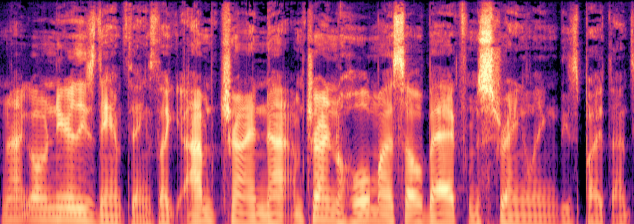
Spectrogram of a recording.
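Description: A man with a normal speaking voice talks at medium pitch with lively intonation, in a very clean recording with a silent background and a dry, close sound with no echo. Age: 30s. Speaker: podcast host. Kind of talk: casual monologue. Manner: casual, laughing often.

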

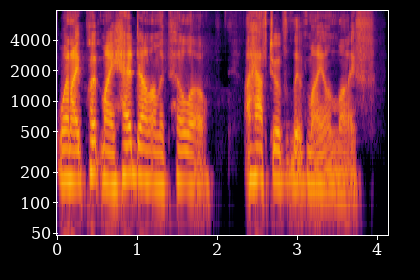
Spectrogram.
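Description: A woman speaks at a fairly quick pace in a fairly low pitch with vocal fry. The recording is very clean, with a silent background. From Alaska, Anchorage. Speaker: spiritual teacher and chef. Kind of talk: casual chat. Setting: stage with audience.

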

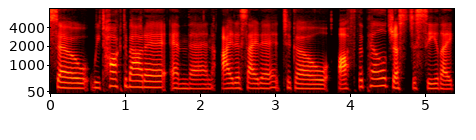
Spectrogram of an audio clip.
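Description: A woman's fairly low voice with an American accent, ordinary pitch variation and a moderate pace, dry and close with no echo, on a very clean recording with a silent background. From US West Coast, San Diego. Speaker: media entrepreneur. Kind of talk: casual interview.

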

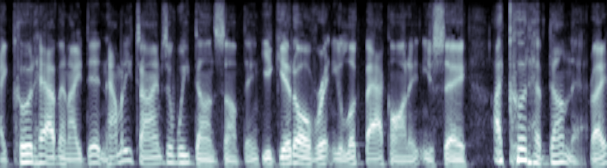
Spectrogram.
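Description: With vocal fry, a man speaks with very wide pitch swings. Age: 50s. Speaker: entrepreneur. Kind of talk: interview. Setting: podcast.

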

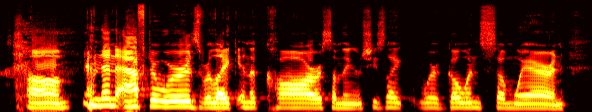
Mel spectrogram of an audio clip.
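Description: A high-pitched man's voice with an American accent, in a dry, close sound with no echo. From US Northeast, Long Island, New York. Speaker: Broadway actor and singer. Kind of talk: casual interview chat.

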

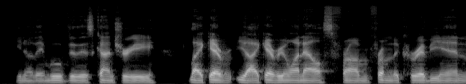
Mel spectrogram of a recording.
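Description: Speech comes at a fairly quick pace in a very clean recording with a silent background. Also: man. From Florida, born in the Bronx, New York. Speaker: footwear designer and entrepreneur. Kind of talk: interview.

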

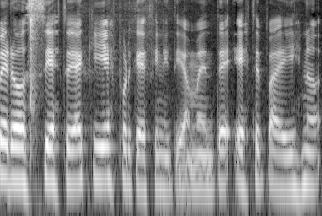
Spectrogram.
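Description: With a Venezuelan accent, a woman speaks in a monotone, flat intonation. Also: very clean recording, silent background. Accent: noticeable Venezuelan. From Venezuela, Caracas. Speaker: finance executive. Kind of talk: interview.

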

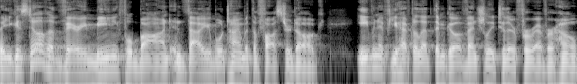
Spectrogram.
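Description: Very deep and low, a man's voice with vocal fry races at a very fast pace with lively intonation. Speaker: podcast host. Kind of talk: interview chat.

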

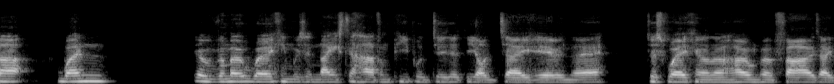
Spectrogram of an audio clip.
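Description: A man's intonation stays monotone and flat as he talks at a moderate speed. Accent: British. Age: 50s. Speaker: technology journalist. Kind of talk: interview.

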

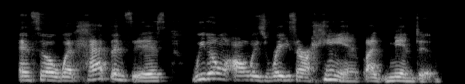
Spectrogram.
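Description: With a Southern US accent, a woman speaks at a medium pitch and a fairly slow pace, using ordinary pitch variation. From North Carolina, US South. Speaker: executive presence strategist and speaker. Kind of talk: casual interview, personal storytelling.

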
